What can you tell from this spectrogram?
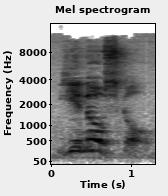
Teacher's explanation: Notice the gamma followed by the iota is pronounced ye. It's soft.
